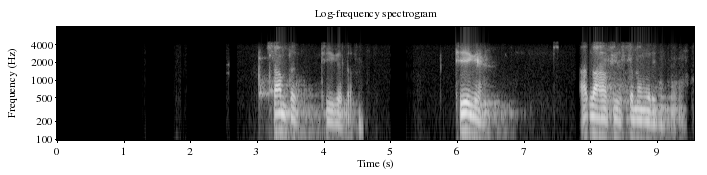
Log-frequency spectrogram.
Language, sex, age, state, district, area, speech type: Urdu, male, 45-60, Bihar, Araria, rural, conversation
